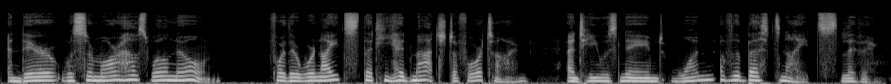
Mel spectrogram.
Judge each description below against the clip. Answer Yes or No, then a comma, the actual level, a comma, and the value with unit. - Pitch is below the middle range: No, medium, 165 Hz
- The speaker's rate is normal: Yes, average, 175 wpm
